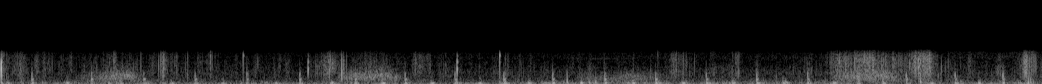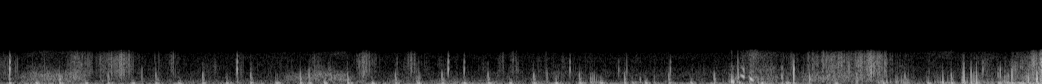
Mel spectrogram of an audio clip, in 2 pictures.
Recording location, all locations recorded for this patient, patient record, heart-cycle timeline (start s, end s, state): aortic valve (AV)
aortic valve (AV)+pulmonary valve (PV)+tricuspid valve (TV)+mitral valve (MV)
#Age: Child
#Sex: Male
#Height: 90.0 cm
#Weight: 13.9 kg
#Pregnancy status: False
#Murmur: Absent
#Murmur locations: nan
#Most audible location: nan
#Systolic murmur timing: nan
#Systolic murmur shape: nan
#Systolic murmur grading: nan
#Systolic murmur pitch: nan
#Systolic murmur quality: nan
#Diastolic murmur timing: nan
#Diastolic murmur shape: nan
#Diastolic murmur grading: nan
#Diastolic murmur pitch: nan
#Diastolic murmur quality: nan
#Outcome: Normal
#Campaign: 2015 screening campaign
0.00	6.12	unannotated
6.12	6.26	diastole
6.26	6.40	S1
6.40	6.54	systole
6.54	6.64	S2
6.64	6.80	diastole
6.80	6.90	S1
6.90	7.02	systole
7.02	7.14	S2
7.14	7.30	diastole
7.30	7.40	S1
7.40	7.52	systole
7.52	7.66	S2
7.66	7.84	diastole
7.84	7.92	S1
7.92	8.06	systole
8.06	8.14	S2
8.14	8.32	diastole
8.32	8.42	S1
8.42	8.54	systole
8.54	8.64	S2
8.64	8.80	diastole
8.80	8.92	S1
8.92	9.04	systole
9.04	9.12	S2
9.12	9.28	diastole
9.28	9.40	S1
9.40	9.54	systole
9.54	9.64	S2
9.64	9.76	diastole
9.76	9.86	S1
9.86	9.98	systole
9.98	10.10	S2
10.10	10.24	diastole
10.24	10.36	S1
10.36	10.50	systole
10.50	10.60	S2
10.60	10.72	diastole
10.72	10.86	S1
10.86	11.00	systole
11.00	11.14	S2
11.14	11.26	diastole
11.26	11.36	S1
11.36	11.48	systole
11.48	11.56	S2
11.56	11.72	diastole
11.72	11.84	S1
11.84	11.96	systole
11.96	12.04	S2
12.04	12.18	diastole
12.18	12.28	S1
12.28	12.40	systole
12.40	12.52	S2
12.52	12.66	diastole
12.66	12.76	S1
12.76	12.88	systole
12.88	13.02	S2
13.02	13.18	diastole
13.18	13.28	S1
13.28	13.50	systole
13.50	13.64	S2
13.64	13.84	diastole
13.84	20.85	unannotated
